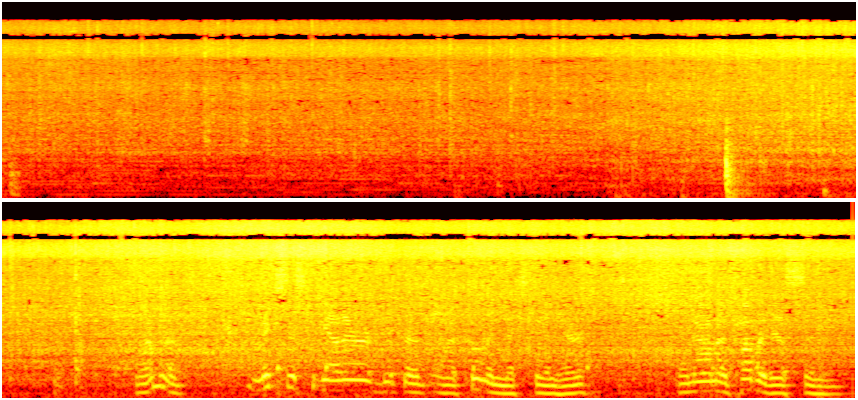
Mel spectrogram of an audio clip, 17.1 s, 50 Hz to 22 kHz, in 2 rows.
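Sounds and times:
potatoes sizzling in pan: 0.0s - 17.0s
sharp knock: 7.2s - 7.6s.

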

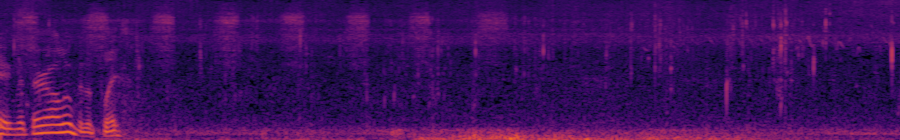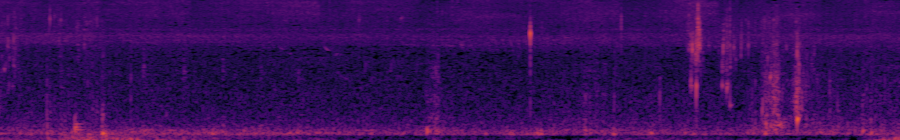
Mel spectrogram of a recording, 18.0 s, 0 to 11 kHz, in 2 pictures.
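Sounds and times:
wind rumble on microphone: 2.6s - 8.9s, 17.6s - 18.0s.

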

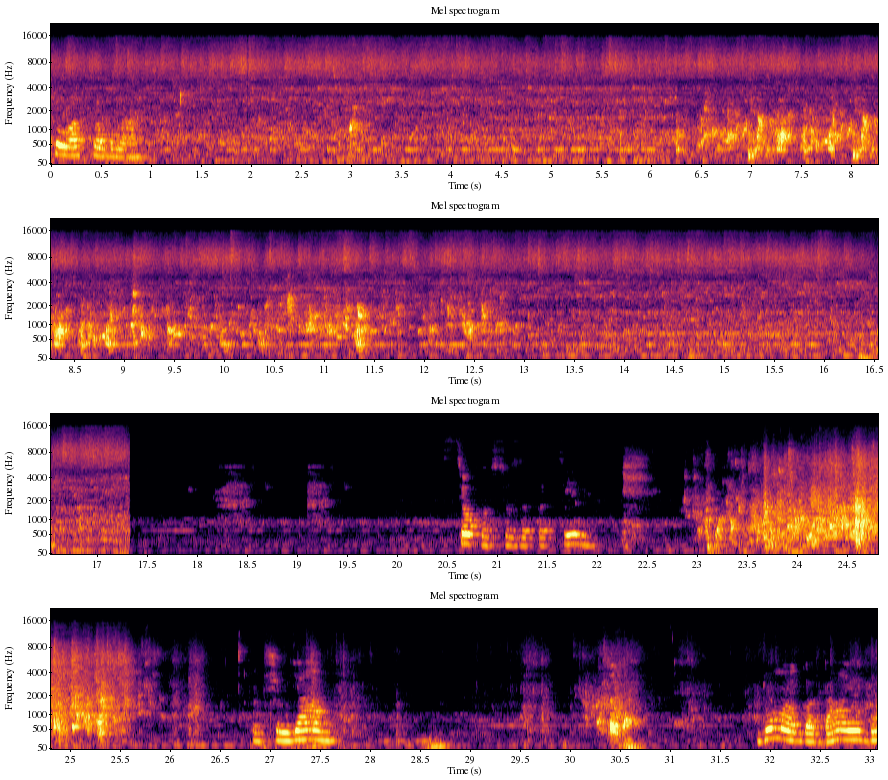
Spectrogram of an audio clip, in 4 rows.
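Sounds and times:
water running from bath tap: 0.0s - 17.4s, 22.9s - 27.9s, 30.0s - 33.0s.

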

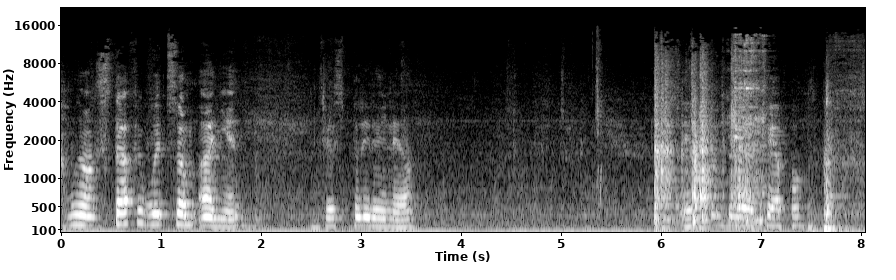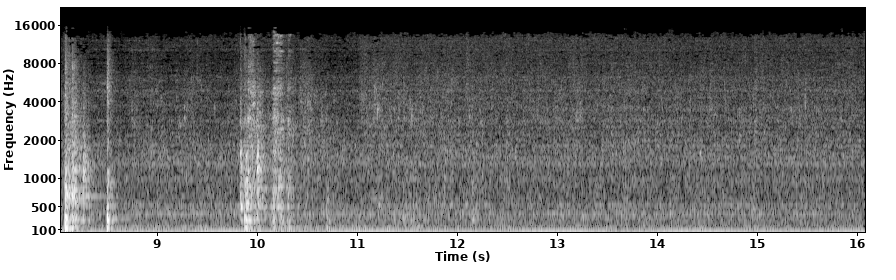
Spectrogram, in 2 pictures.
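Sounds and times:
water running from a tap: 7.8s - 16.0s.

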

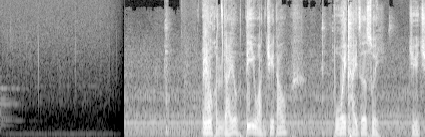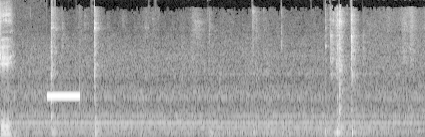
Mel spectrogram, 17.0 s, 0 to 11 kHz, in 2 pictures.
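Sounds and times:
steady low hum: 2.5s - 15.0s
loud steady beep: 9.4s - 10.1s.

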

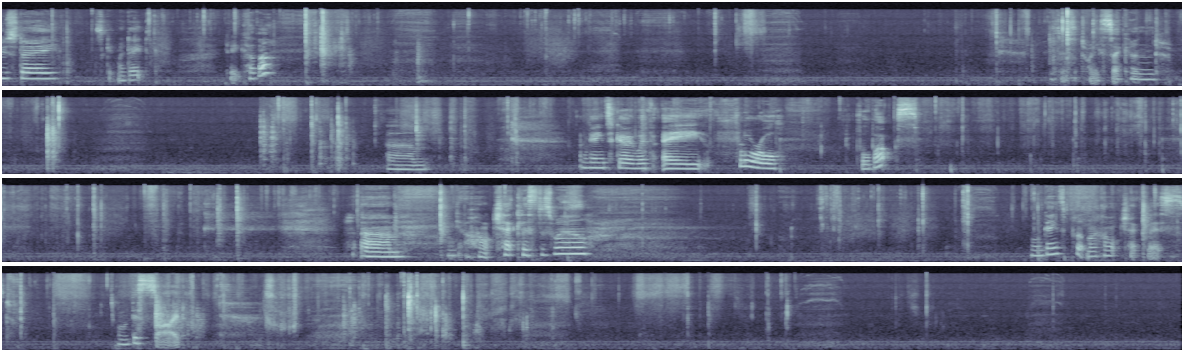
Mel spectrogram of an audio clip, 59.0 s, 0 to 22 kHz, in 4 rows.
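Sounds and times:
sticker sheets rustling: 42.4s - 53.7s.

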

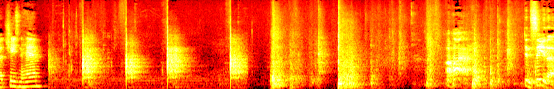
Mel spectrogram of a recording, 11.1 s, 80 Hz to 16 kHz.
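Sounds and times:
knife chopping on wooden board: 1.6s - 3.9s, 4.6s - 5.7s.

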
